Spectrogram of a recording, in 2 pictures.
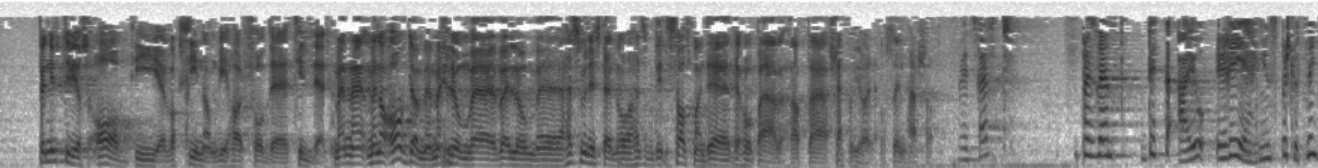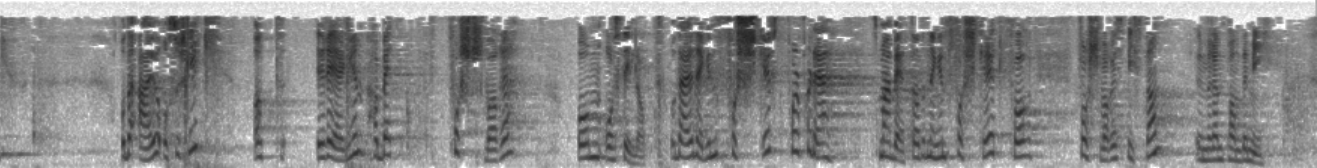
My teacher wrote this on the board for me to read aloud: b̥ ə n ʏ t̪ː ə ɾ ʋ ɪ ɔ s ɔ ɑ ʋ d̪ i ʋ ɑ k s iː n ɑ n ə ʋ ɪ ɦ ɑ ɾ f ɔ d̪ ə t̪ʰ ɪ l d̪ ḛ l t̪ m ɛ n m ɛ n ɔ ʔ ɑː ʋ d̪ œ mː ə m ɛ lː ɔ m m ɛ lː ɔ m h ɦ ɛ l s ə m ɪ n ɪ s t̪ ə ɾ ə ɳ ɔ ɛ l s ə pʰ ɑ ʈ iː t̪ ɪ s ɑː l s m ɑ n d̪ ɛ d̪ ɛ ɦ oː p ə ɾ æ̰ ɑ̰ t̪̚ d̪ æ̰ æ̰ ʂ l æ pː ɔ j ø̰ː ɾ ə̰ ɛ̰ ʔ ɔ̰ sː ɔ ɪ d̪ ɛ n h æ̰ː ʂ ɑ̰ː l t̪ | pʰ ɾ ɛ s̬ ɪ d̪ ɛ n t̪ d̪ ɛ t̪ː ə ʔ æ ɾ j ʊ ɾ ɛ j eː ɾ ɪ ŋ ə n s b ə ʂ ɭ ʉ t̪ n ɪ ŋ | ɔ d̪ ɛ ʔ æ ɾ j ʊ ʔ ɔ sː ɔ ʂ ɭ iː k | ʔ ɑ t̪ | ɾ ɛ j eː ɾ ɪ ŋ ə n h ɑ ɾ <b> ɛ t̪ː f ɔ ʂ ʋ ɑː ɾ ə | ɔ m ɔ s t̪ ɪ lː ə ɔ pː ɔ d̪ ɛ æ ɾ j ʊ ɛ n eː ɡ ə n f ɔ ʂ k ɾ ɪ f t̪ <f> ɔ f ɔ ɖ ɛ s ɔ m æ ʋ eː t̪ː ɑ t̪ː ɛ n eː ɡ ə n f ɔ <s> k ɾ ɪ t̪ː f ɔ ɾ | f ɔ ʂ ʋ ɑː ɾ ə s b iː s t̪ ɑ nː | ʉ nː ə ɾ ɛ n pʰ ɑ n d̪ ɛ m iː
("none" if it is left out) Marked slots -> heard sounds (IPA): b, f, ʂ

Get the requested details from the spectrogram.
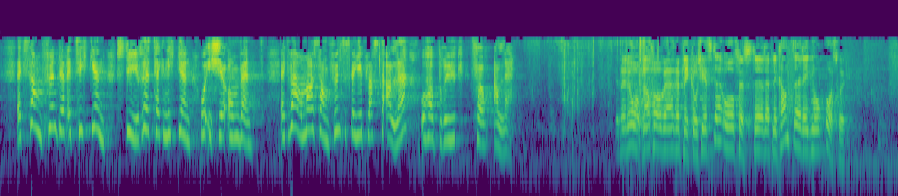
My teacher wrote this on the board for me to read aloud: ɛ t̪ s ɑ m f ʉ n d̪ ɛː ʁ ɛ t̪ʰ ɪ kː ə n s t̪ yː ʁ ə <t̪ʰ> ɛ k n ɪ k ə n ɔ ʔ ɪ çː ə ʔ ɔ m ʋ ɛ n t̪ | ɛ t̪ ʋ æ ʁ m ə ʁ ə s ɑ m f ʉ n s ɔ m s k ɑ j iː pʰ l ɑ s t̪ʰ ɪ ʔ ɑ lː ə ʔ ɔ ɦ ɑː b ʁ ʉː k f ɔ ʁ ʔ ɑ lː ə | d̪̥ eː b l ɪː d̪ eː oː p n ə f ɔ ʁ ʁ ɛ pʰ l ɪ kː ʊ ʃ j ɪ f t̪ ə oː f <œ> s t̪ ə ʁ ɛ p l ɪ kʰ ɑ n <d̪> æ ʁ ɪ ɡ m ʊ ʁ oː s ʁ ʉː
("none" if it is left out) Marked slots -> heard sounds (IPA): t̪ʰ, œ, t̪

